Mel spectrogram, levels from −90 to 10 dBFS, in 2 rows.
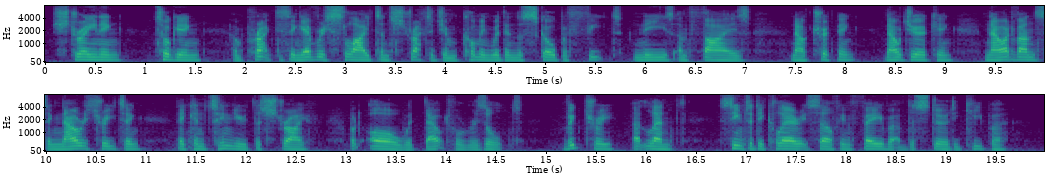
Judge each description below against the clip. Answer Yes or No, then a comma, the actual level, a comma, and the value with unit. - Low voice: Yes, low, 130 Hz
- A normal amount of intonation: No, narrow, 2.0 semitones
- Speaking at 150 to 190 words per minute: No, average, 140 wpm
